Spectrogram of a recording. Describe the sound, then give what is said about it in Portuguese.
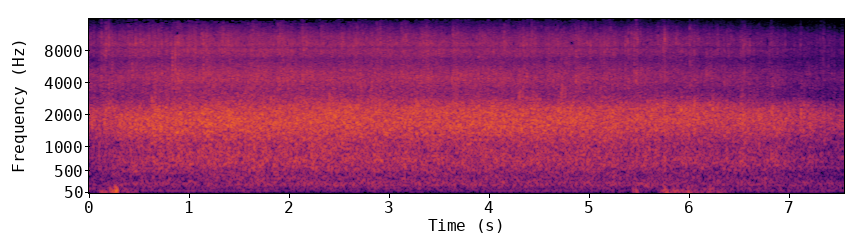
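A church audience applauds Jesus steadily, a dense, even wash of many hands clapping at a constant loud level that tapers slightly at the end, with no voices. “Você podia aplaudir Jesus por causa disso.”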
